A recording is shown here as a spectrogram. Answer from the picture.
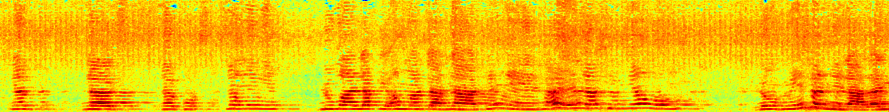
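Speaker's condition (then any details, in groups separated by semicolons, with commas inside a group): Cerebral palsy; needs handrails to stand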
